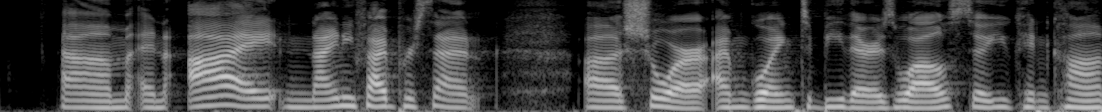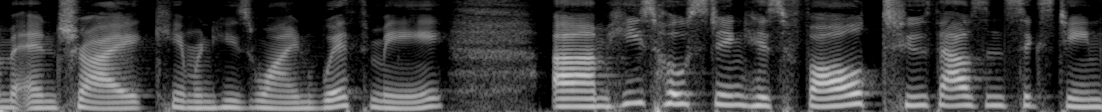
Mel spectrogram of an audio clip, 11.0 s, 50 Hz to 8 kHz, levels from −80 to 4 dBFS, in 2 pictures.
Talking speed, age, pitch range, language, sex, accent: 165 wpm, 20-39, 180-225 Hz, English, female, American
